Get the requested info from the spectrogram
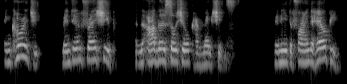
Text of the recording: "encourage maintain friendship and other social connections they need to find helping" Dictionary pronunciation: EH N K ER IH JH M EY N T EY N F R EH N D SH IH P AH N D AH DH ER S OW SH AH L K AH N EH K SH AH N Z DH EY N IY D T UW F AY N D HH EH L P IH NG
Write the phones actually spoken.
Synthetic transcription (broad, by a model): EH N K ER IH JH M EY N T EY N F R EH N D SH IH P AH N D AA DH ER S OW SH AH L K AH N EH K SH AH N S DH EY N IY D T UW F AY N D HH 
